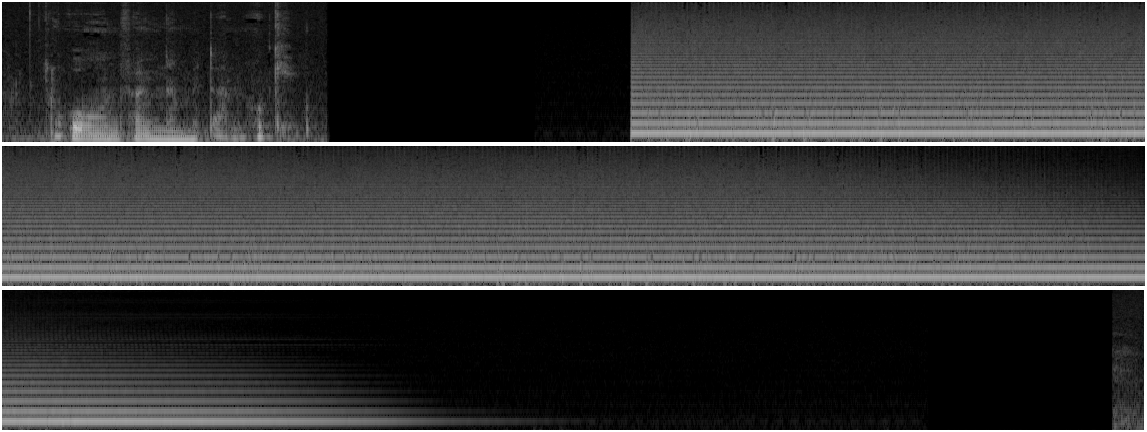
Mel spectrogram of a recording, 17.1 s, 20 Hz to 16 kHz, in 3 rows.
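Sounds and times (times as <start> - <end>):
speech: 0.3 - 1.6
buzzy synthesizer sawtooth tone with low-pass filter sweeping down: 3.2 - 14.0.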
